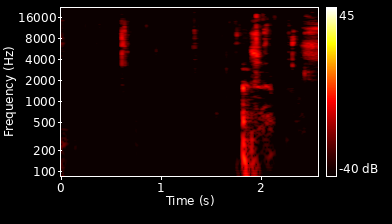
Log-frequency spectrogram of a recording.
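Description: Someone chews a spiced raisin snack made with brown sugar, ginger, allspice and cinnamon. Faint, scattered mouth clicks lead up to a louder burst of crunching near the end.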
